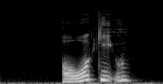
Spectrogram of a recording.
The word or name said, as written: overgiven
